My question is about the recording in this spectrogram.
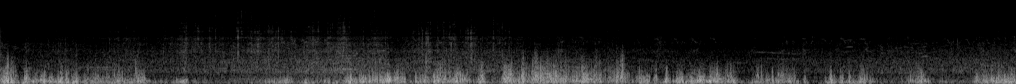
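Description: Wind buffeting the microphone outdoors: an uneven low rumble that rises and falls in gusts.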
